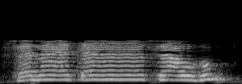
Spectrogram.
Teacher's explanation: النون بعدها فاء، الفاء من حروف الإخفاء غن هنا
